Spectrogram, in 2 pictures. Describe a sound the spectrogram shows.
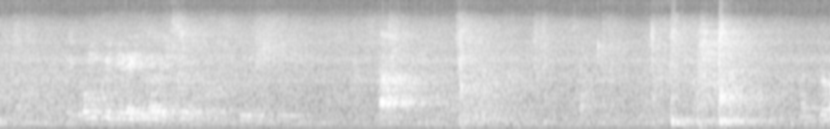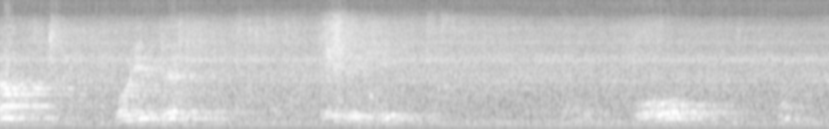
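A man speaks calmly, heard from a distance in a roomy hall.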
